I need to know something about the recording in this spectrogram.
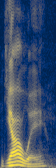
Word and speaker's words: Yahweh: So ya Yahweh which is the name of God in Hebrew is spelled Y HW no vowels and they pronounced it as a breath.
